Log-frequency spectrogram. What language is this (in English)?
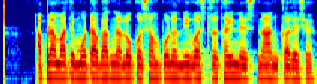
Gujarati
